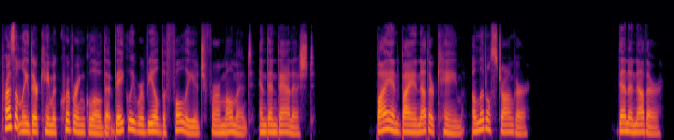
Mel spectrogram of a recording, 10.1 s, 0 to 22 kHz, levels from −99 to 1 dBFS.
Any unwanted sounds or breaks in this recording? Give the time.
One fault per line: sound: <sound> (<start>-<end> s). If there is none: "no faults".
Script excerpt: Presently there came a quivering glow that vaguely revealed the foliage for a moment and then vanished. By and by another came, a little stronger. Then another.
no faults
